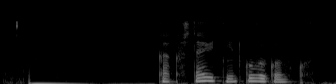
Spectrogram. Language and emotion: Russian, neutral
